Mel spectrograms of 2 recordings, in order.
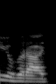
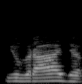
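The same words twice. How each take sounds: First: The word ends on a consonant, no final vowel. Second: The word ends with a final vowel sound. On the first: The speaker calls it wrong. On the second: The speaker calls it right.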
